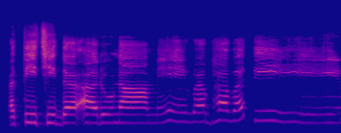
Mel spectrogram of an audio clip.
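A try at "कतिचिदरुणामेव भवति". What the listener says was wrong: Don't say aruna, it is daruna. Because, see, it is katichit aruna, but the sandhi is there. So the we have to maintain and say, katichidaruna.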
